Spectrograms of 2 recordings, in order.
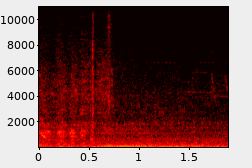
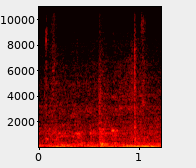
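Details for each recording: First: Toyota Sienna that started then died right away, codes P0351-P0356: after unplugging the shorted ignition coil pulling down the shared 5V circuit, quick crank then engine catches and runs steadily with no stalling; new coil still needed. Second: Toyota Sienna, DTCs P0351-P0356: brief crank, engine catches then dies at once; one shorted ignition coil pulled down the shared 5V reference circuit, so no coils fire.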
